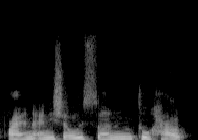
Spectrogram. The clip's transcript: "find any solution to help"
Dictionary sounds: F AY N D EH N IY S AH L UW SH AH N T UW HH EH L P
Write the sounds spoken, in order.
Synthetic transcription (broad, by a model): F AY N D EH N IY SH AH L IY S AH N T UW HH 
